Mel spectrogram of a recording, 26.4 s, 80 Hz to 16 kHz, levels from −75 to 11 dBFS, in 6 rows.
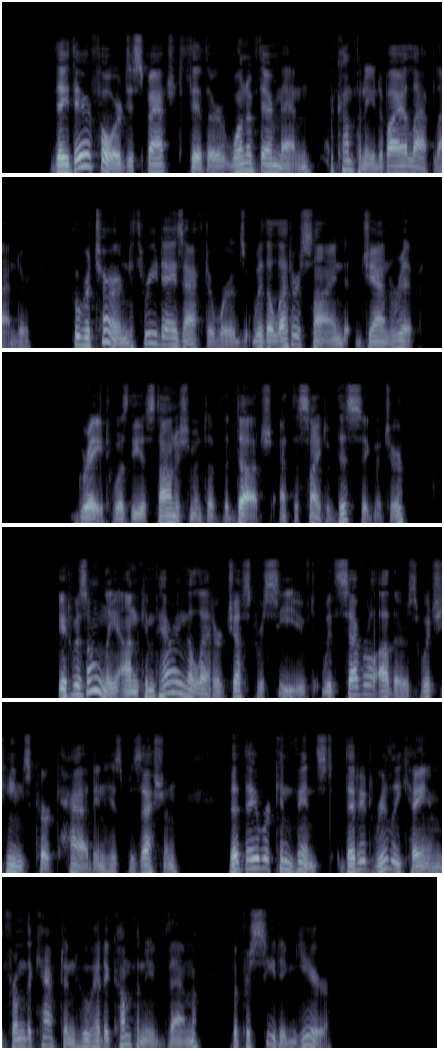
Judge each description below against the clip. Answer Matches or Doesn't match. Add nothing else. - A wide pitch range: Matches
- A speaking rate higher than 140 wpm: Matches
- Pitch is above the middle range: Doesn't match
